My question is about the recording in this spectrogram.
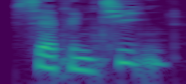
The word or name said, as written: serpentin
